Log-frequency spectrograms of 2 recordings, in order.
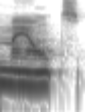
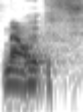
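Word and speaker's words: Mounce: last name John Mound mounts it's m o u n c e oh Mount oh like a like you pounce on a mount is that like almond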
